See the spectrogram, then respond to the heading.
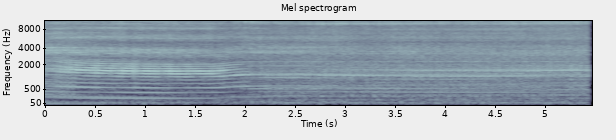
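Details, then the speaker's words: Nova Rossi Icarus 91 nitro engine, 30% fuel, in a Gaui NX7 helicopter, second break-in flight: bright screaming note sags and dulls at about two seconds then holds lower; bogging, owner suspects rich mid-range mixture. "That sounds rich mid. So I think I am really rich on the mid because it sounded like it bogged down and choked on all that throw fuel when it hit."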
